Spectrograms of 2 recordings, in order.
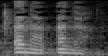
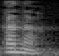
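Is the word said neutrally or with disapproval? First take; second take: disapproval; neutrally. First: It is said with a disapproving, displeased tone. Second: It is said plainly, as a neutral answer. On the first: This answer is not a proper way to identify yourself. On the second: The speaker identifies himself.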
